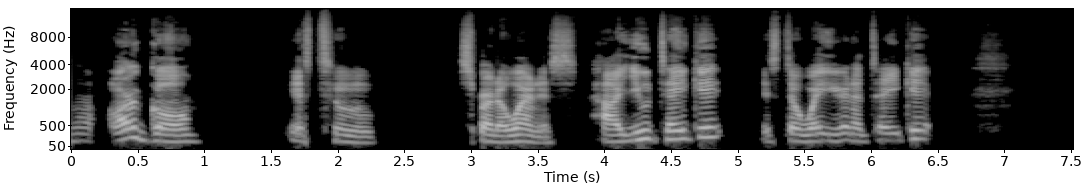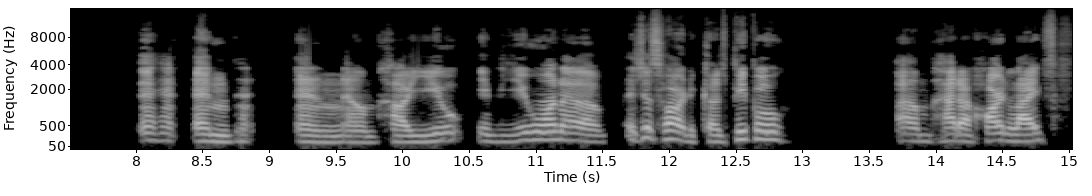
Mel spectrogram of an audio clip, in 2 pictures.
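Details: Adult man who has stuttered since age 4, lets his stutter happen openly rather than hiding it, and says it goes up and down; stuttering.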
